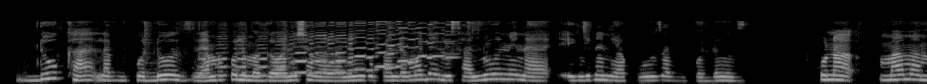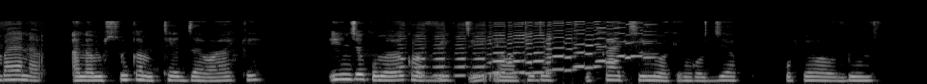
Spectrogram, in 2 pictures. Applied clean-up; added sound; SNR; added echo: none; Harmonica; 2 dB; none.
